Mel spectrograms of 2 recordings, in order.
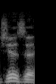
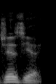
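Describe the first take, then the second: First: The word ends with a plain 'za' sound. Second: The word ends with a 'zya' sound, adding a y glide. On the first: The speaker calls it wrong. "He said jizza" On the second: The speaker calls it right. "instead of jizya"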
